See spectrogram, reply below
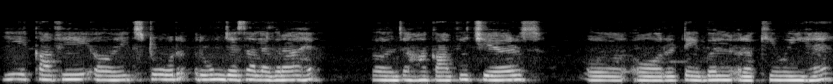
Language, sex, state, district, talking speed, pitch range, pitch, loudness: Hindi, female, Madhya Pradesh, Dhar, 145 wpm, 195-220 Hz, 205 Hz, -14 LUFS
